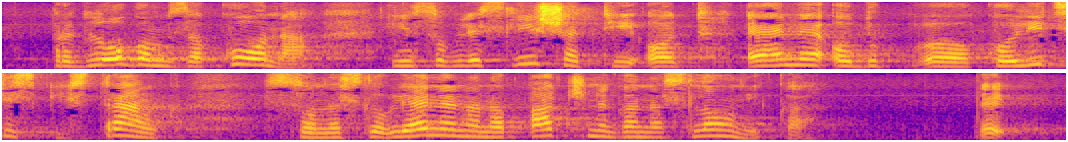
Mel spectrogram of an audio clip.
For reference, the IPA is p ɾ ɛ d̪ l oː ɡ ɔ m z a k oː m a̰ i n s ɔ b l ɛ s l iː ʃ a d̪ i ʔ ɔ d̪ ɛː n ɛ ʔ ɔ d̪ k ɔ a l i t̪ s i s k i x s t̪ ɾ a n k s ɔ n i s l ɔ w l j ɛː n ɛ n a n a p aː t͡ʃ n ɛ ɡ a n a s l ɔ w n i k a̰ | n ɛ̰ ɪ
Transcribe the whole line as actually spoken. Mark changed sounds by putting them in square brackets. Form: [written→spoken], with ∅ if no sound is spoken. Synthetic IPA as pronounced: p ɾ ɛ d̪ l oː ɡ ɔ m z a k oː [m→n] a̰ i n s ɔ b l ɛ s l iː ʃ a [d̪→t̪] i ʔ ɔ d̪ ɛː n ɛ ʔ ɔ d̪ k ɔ a l i t̪ s i s k i x s t̪ ɾ a [n→ŋ] k s ɔ n [i→a] s l ɔ w l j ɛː n ɛ n a n a p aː t͡ʃ n ɛ ɡ a n a s l ɔ w n i k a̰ | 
